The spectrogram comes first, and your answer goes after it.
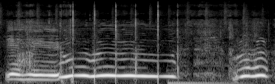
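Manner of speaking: high, loud whoops of joy; excited cheering. Real, not acted. Celebrating a good axe throw with the family, whooping high and loud. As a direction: cheer like you just won.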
